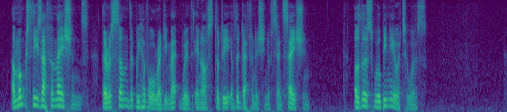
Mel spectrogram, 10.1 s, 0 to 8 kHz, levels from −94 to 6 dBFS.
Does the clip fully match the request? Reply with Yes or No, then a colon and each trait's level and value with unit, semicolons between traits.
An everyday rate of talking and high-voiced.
No: average, 155 wpm; low, 130 Hz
